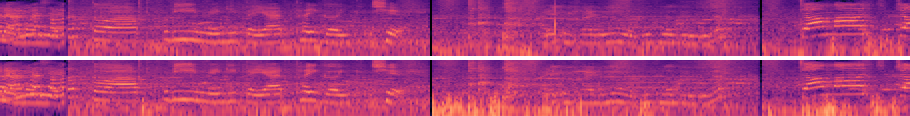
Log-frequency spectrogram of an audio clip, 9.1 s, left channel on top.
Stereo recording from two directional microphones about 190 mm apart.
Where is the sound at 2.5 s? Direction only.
15° right (ahead or behind).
